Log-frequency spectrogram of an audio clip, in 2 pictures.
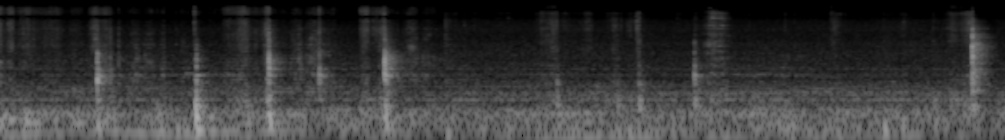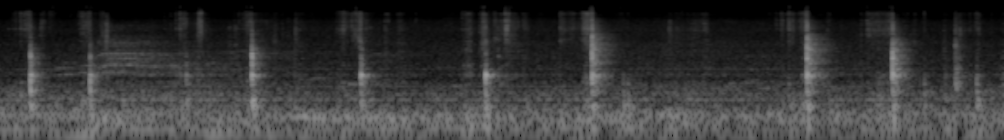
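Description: A knife knocks sharply on a wooden chopping board.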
